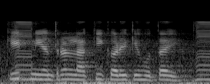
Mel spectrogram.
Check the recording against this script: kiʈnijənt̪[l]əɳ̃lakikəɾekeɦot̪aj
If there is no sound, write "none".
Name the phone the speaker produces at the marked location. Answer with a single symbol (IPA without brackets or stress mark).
ɾ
